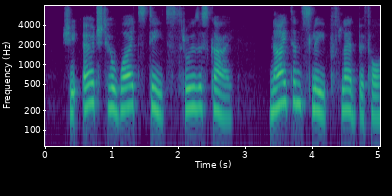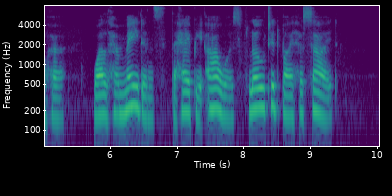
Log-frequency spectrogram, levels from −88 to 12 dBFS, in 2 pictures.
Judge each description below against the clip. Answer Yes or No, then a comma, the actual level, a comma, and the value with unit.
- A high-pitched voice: Yes, high, 205 Hz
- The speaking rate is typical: Yes, average, 145 wpm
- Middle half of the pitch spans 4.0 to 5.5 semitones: Yes, average, 4.6 semitones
